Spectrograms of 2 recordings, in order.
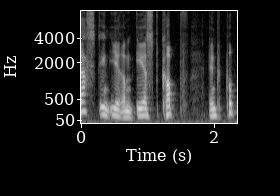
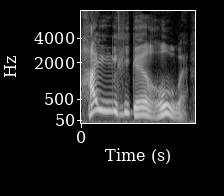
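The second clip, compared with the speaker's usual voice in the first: blissful calm; 2 semitones higher, much slower than usual. Acted. Wishes the voice would stop.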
